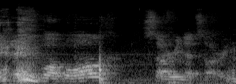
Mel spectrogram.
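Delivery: ordinary delivery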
